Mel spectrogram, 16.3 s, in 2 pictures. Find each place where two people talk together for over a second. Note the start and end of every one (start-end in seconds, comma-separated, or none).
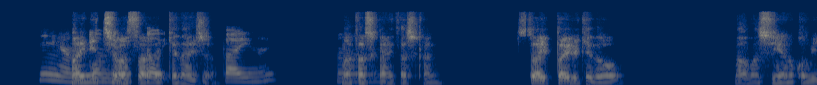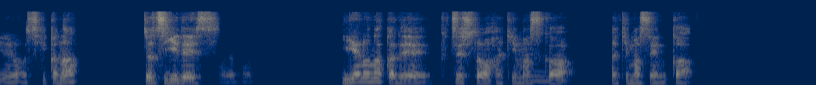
0.7-2.2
